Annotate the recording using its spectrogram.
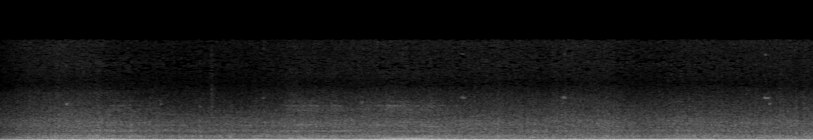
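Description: UAZ off-roader's engine running steadily under load as it drives through mud, heard from inside the cab: a low drone that rises a little about a second in and then holds.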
